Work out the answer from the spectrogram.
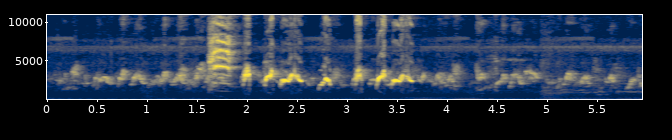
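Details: Evening song of a red-whiskered bulbul: a busy stream of bright, bubbly chirps and warbles that peaks in a burst of sharp notes midway, then softens.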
